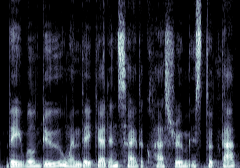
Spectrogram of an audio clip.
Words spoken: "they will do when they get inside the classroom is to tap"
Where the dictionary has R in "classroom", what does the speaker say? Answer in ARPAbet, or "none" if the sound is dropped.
R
